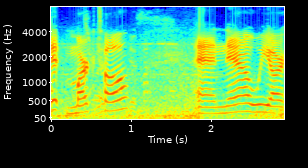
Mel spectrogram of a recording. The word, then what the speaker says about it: Markthal: Markthal?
